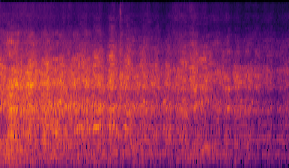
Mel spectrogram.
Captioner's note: audience laughing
